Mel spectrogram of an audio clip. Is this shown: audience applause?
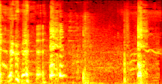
no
